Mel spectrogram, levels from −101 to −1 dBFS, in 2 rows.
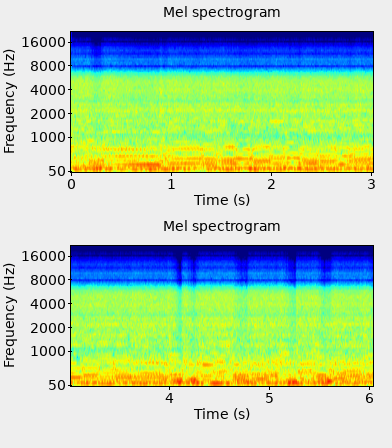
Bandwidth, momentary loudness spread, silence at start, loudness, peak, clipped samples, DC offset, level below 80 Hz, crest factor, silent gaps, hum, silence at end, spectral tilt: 10.5 kHz; 2 LU; 0 s; -23 LUFS; -10 dBFS; under 0.1%; under 0.1%; -46 dBFS; 14 dB; none; none; 0 s; -5.5 dB/octave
